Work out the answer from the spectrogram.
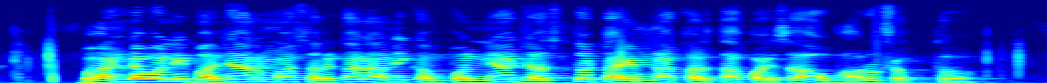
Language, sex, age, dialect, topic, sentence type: Marathi, male, 31-35, Northern Konkan, banking, statement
